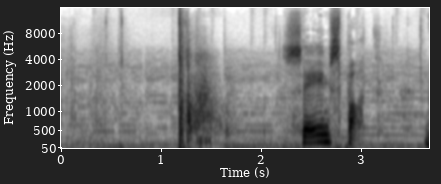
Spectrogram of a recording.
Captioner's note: gun popping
